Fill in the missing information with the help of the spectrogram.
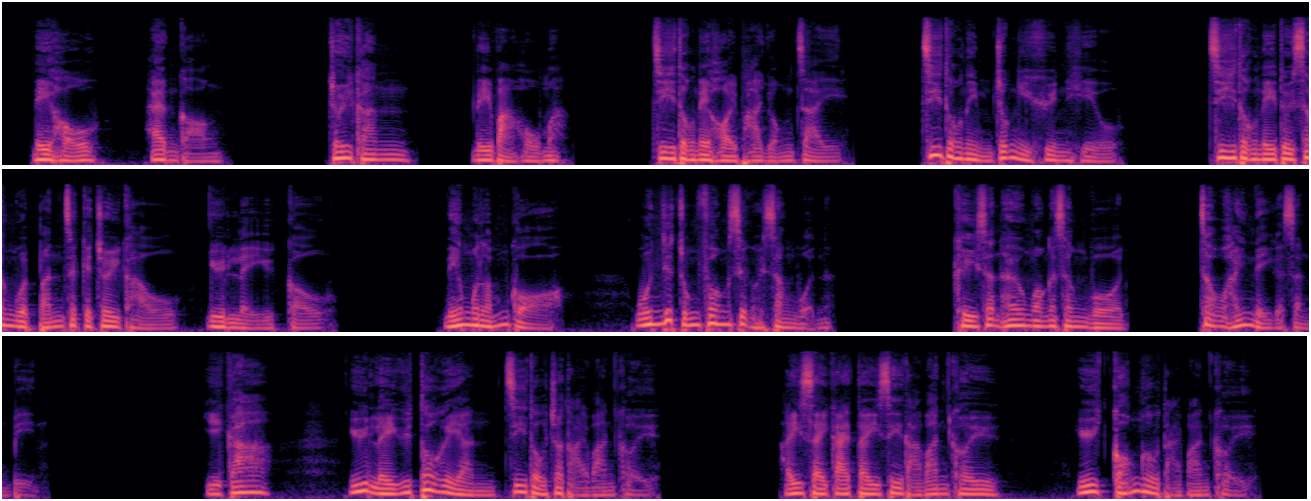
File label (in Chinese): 男粤 其他 旁白, 粤语; 香港城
